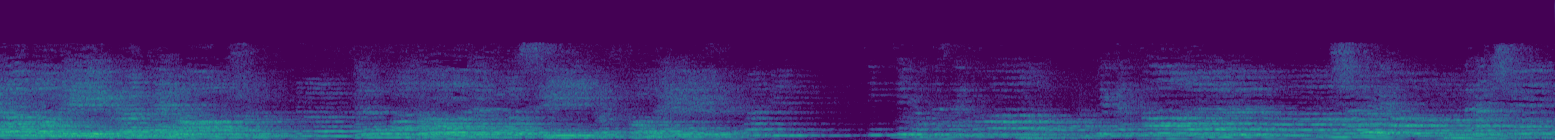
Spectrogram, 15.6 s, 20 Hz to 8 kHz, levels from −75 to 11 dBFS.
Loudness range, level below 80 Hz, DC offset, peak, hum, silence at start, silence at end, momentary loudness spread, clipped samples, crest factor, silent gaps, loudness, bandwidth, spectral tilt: 7 LU; -72 dBFS; under 0.1%; -10 dBFS; none; 0 s; 0 s; 10 LU; under 0.1%; 16 dB; none; -28 LUFS; 5.8 kHz; -10.5 dB/octave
